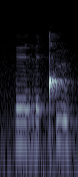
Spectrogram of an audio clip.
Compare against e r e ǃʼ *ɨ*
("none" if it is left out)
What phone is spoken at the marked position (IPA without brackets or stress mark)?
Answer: ɨ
